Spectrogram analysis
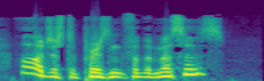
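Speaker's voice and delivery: plain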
